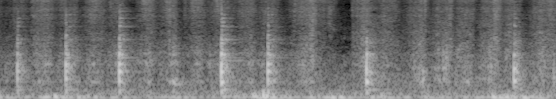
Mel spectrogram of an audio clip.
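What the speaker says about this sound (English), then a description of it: "I'll scrub in these recessed areas. It's a nice hard bristle brush, so it does pretty well." A hard bristle brush scrubbing the recessed areas of a wheel and tire, making quick, close, rhythmic scratchy strokes repeated steadily with no voices.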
